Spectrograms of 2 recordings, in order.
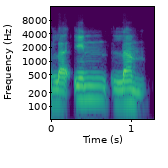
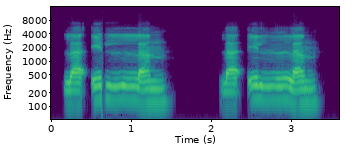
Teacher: And if you look at it, before I did all my markings, you see that normally it just looked like you're reading la in lam, but we're getting rid of the sound of the noon, and we're just gonna read la illam, la illam. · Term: idgham without ghunna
